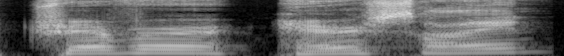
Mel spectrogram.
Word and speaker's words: Trevor Hairsine: But the artist for this book is, I want to make sure I get his name right, Trevor Hairsine, which is funny because there's no sign of his hair.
